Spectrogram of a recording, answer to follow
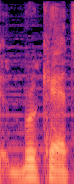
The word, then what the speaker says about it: briquette: Okay, briquette, as it were. It's spelled with a Q, but it's pronounced with a K.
